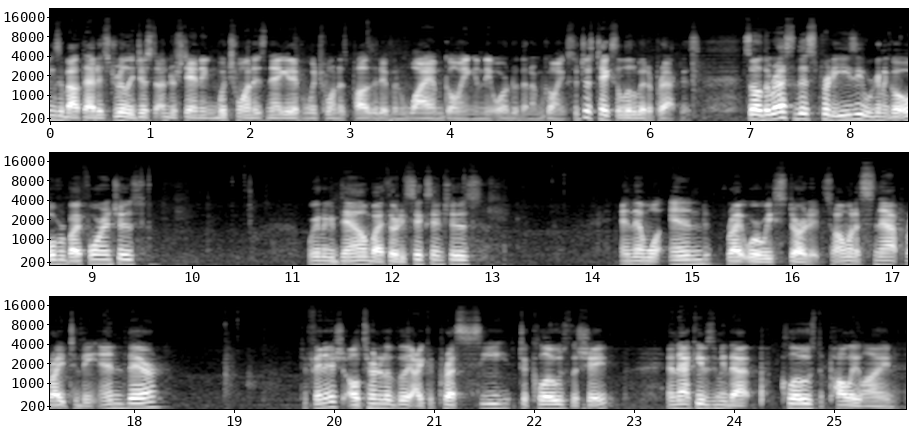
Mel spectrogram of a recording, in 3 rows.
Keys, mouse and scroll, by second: 8.4-9.8 typing, 10.6 click, 11.7-12.4 typing, 12.7 Return, 13.8 click, 19.1 click, 22.4 click.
